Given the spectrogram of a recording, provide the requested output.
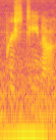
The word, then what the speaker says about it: Pristina: The local pronunciation for Pristina is Pristina, with a soft sh sound. It's a bit like saying Prish and then adding Tina at the end.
